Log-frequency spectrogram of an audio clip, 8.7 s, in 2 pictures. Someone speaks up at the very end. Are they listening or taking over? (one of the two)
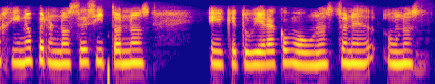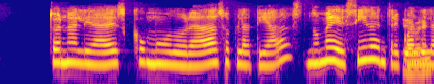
taking over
